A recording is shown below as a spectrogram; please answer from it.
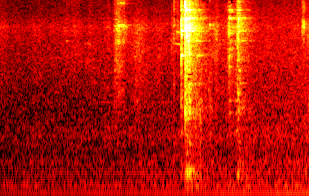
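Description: Small metal parts of a Kodak Retina IIa's frame counter being picked up and handled: a short click about one and a half seconds in, with a few fainter ticks before and after it.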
